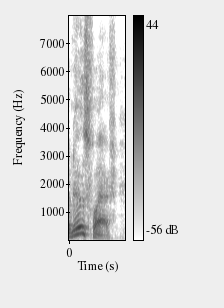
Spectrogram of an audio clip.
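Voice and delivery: usual speaking voice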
